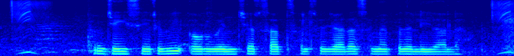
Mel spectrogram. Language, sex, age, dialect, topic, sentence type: Bhojpuri, male, 25-30, Western, banking, statement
